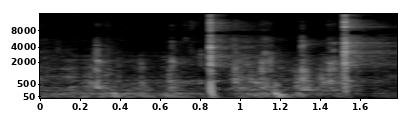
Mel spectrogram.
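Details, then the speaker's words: Big Shot die-cutting machine with three dies taped in the plate sandwich: uneven crisp popping and cracking as the plates crank through. This is the normal sound of the dies cutting, not the machine breaking. "you hear it popping and cracking that shows that it's cutting"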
